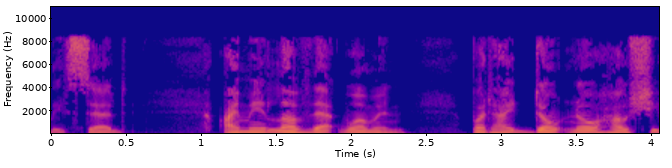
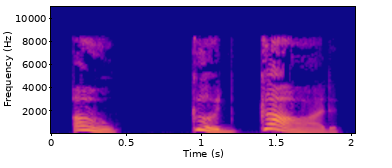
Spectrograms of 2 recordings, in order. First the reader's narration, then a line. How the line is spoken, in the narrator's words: Matilda cried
